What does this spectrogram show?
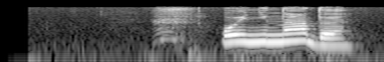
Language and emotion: Russian, neutral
